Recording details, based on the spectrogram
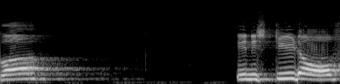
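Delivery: dictating delivery. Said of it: "नोट करके लिखिएगा".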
